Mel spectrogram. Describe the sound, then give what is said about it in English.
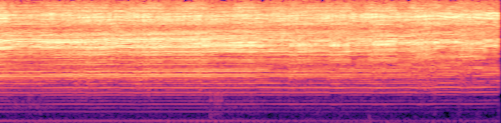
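Electric clippers buzz steadily for several seconds while trimming hair during a haircut, a loud, continuous motorized hum with a bright, harmonic-rich whine and no speech over it. “Take that buzzer sound.”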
